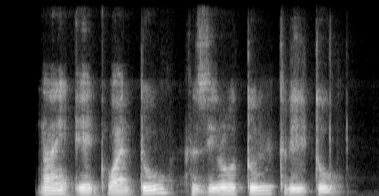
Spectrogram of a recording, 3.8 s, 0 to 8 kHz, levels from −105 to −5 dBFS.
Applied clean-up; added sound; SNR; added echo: neural mask model DeepFilterNet 3.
